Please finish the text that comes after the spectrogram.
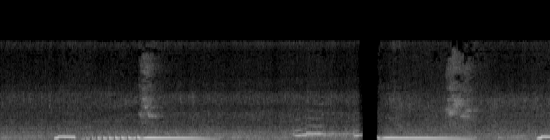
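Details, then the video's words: Turtle dove cooing: a short hooked note, a rapid rolling pulsed trill, then a long, steady, slowly falling coo, repeated twice. A thin, higher tonal whistle from another bird sounds briefly between phrases. "Sound of Turtlefove"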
